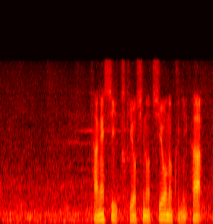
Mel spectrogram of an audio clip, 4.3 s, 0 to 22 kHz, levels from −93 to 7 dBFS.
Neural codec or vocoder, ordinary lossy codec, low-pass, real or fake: codec, 16 kHz in and 24 kHz out, 1 kbps, XY-Tokenizer; AAC, 48 kbps; 7.2 kHz; fake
